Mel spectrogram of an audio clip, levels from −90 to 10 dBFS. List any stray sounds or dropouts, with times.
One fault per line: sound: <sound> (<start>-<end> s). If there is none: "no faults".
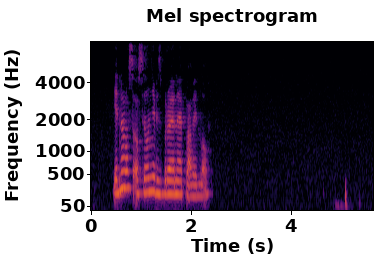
no faults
